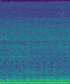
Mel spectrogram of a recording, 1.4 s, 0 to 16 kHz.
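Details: Fiat 500 diesel with replacement engine of unknown history, after replacing the too-far-gone DPF; previously it smoked heavily on startup. Steady, even diesel clatter at idle with no misses, hunting or stumbles; healthy and settled, normal idle.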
